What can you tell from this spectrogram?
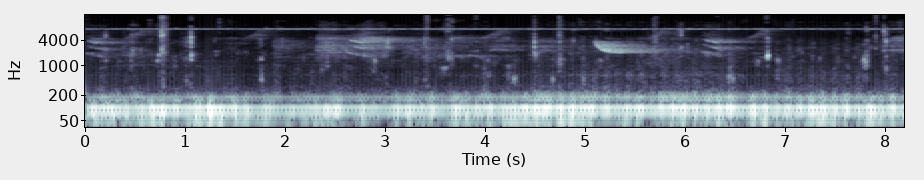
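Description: Macaques biting and chewing ripe mangoes: irregular soft clicks and smacks of eating, over a steady low hum and a thin, steady high tone.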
